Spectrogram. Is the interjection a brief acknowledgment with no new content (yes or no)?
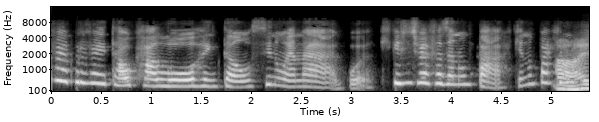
no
